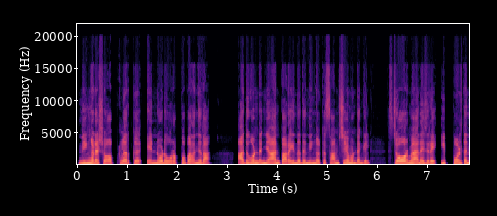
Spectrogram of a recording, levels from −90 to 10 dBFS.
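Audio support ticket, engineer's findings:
Speech signal reviewed in full, with no technical faults found and nothing to attribute to any component in the path.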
